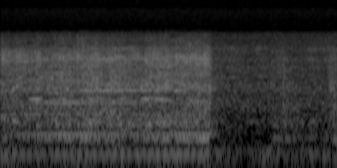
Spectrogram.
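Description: A printer whirs and hums mechanically for about two seconds, then cuts off abruptly as it powers down, leaving only quieter background noise. No one speaks.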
